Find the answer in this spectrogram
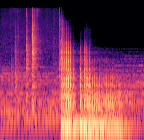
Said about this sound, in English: I leave it another couple of beats before I swing the door open, just to be safe.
